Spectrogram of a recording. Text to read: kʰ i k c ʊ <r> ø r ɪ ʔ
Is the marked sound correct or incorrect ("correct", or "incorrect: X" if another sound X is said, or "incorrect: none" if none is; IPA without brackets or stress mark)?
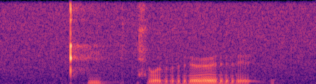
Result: correct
